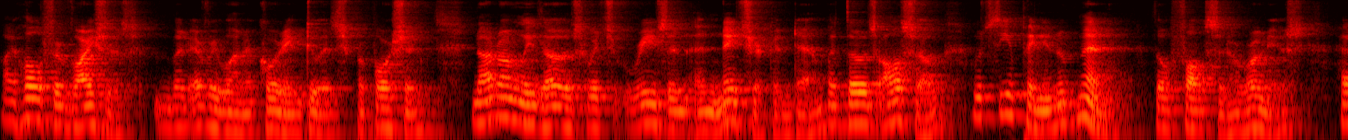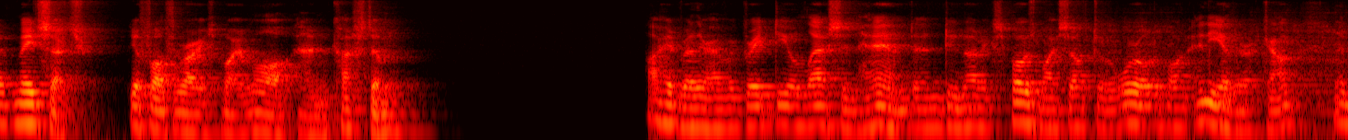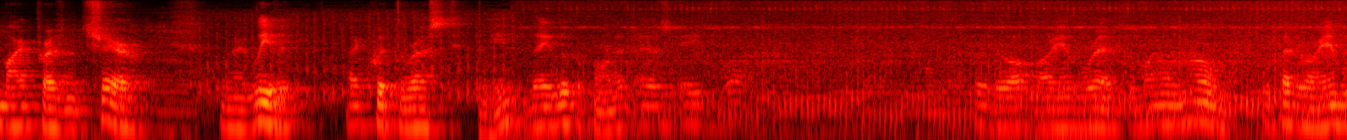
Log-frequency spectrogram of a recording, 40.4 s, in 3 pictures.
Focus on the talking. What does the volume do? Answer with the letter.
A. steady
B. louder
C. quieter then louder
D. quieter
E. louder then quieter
A.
